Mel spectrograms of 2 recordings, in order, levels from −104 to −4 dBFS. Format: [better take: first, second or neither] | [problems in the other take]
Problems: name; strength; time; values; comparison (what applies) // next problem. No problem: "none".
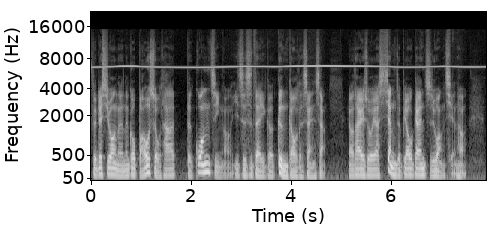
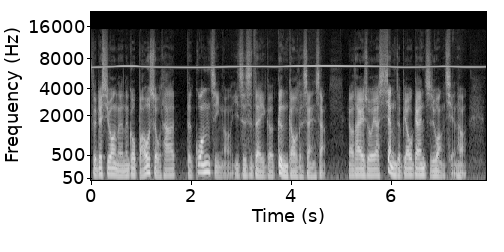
neither | high-pitched whine; loud; throughout; 6.5 kHz, 5 dB below the speech; the same in both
